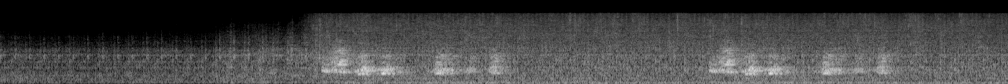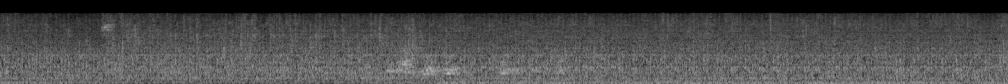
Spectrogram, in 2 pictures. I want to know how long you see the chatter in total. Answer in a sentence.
The chatter can't be heard in this clip.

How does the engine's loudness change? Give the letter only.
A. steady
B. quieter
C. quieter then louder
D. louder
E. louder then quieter
A.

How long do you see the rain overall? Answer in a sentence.
The rain can be heard for 17 seconds in total.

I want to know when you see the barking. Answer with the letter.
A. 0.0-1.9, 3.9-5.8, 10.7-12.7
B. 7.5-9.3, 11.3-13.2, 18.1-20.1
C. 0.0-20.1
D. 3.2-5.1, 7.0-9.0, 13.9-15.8
D.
